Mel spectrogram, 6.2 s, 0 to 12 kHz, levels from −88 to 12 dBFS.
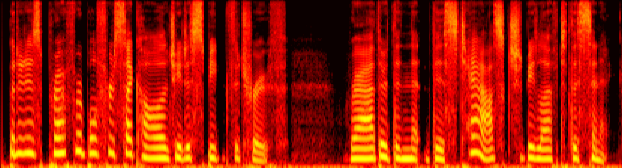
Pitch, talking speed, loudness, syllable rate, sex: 230 Hz, 200 wpm, -17 LUFS, 5.4 syllables/s, female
